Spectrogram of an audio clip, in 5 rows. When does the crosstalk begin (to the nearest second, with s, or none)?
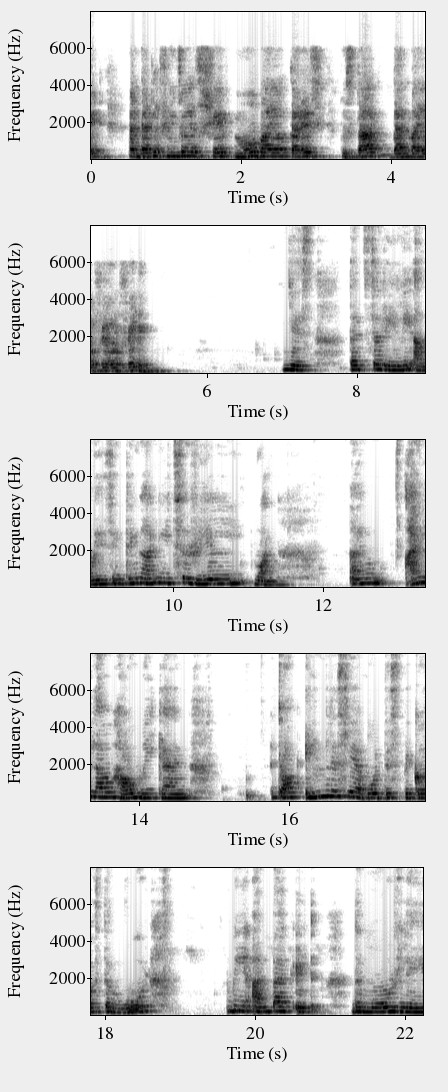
none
